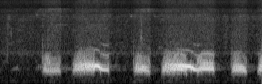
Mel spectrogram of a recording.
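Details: Male spotted doves fighting on the ground; hoarse, mellow coos come in short bursts, some longer and sliding, about one every half second, against a quiet background.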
